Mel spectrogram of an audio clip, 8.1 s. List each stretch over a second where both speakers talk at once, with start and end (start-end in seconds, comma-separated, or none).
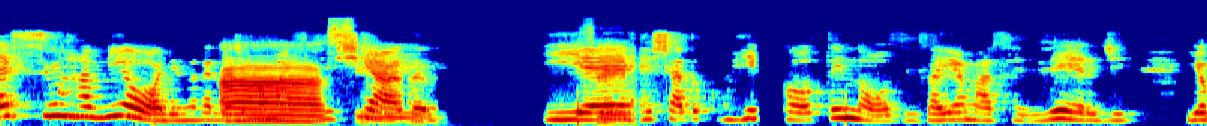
1.4-2.9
